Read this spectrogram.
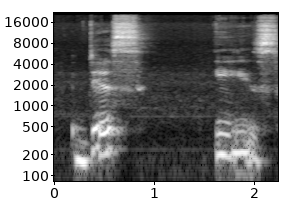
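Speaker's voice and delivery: "disease" split slowly into two words: dis-ease. Explaining a term, with 'dis ease' said slowly, split. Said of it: "I want to say this slowly".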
